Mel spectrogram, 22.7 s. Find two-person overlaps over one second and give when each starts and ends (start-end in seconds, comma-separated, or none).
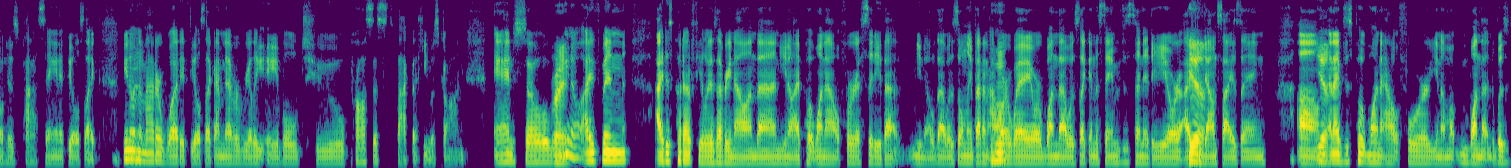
none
